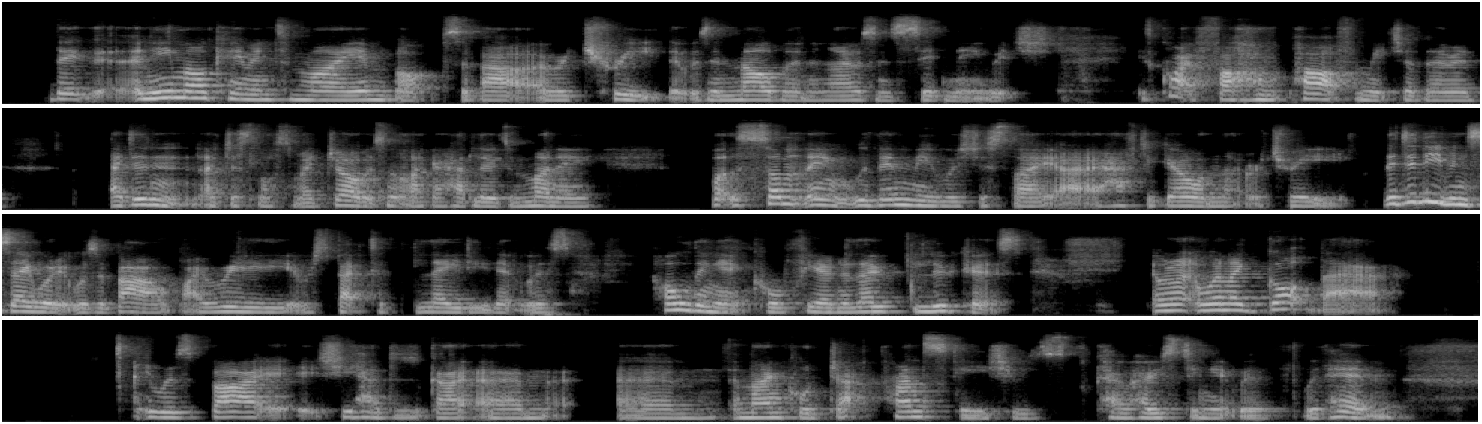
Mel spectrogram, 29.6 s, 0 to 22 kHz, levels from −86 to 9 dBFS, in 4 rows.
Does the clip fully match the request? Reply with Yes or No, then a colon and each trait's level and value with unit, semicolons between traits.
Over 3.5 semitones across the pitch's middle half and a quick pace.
Yes: average, 3.9 semitones; fast, 220 wpm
